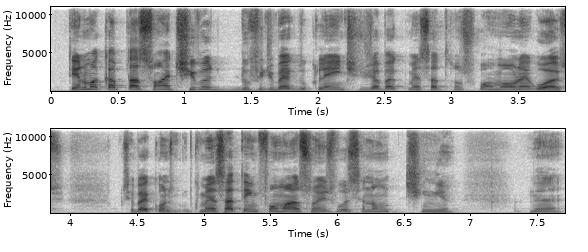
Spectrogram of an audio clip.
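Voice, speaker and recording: Speaking with a Minas Gerais accent at a fairly quick pace, a man uses a high pitch and ordinary pitch variation. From Minas Gerais, Brazil (Juiz de Fora). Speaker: customer feedback company representative. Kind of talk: interview. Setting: event interview.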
